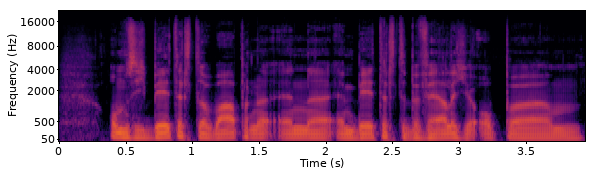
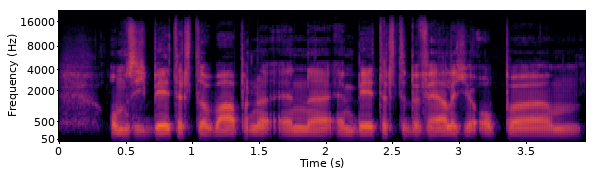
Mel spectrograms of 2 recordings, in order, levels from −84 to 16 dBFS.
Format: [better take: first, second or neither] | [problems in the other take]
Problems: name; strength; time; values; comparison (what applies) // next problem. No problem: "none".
first | thin; somewhat; fading below 300 Hz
